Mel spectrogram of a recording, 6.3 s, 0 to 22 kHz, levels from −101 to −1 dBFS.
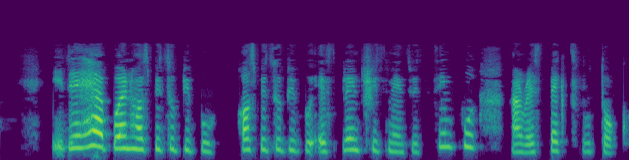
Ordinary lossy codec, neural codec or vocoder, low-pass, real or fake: MP3, 48 kbps; none; 7.2 kHz; real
